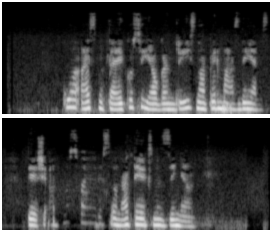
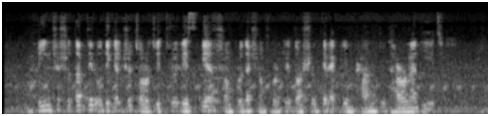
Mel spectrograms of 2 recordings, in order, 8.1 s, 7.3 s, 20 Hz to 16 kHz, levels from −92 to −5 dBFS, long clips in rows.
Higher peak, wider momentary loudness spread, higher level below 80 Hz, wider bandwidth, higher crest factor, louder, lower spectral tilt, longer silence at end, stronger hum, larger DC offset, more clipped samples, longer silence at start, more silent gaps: about the same, -6 dBFS vs -6 dBFS; first, 18 LU vs 9 LU; about the same, -52 dBFS vs -56 dBFS; second, 10 kHz vs 11.5 kHz; second, 16 dB vs 22 dB; first, -21 LUFS vs -27 LUFS; first, -7.5 dB/octave vs -5.5 dB/octave; first, 1.15 s vs 0 s; neither; neither; neither; first, 0.9 s vs 0.05 s; neither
